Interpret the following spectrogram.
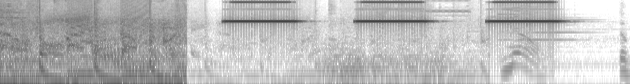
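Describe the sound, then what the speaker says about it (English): A smoke-alarm style fire alarm in the Danganronpa game sounds three loud, piercing electronic beeps, each lasting about half a second, following a burst of busy sound. "before I was rudely interrupted by a fire alarm"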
